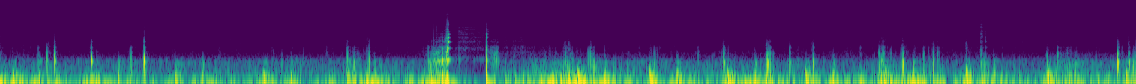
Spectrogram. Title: heartbeat sound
